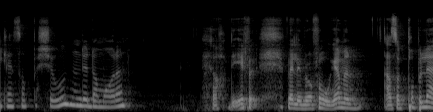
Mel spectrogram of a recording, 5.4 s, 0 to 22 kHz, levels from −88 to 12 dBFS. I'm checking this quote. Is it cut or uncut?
uncut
